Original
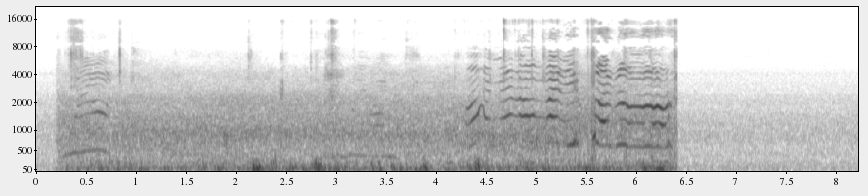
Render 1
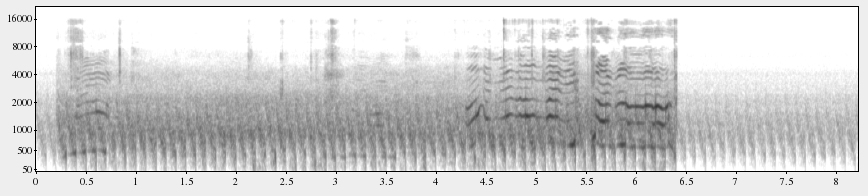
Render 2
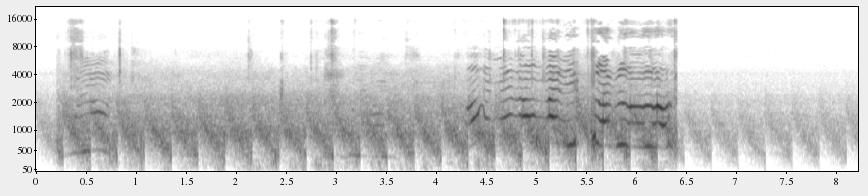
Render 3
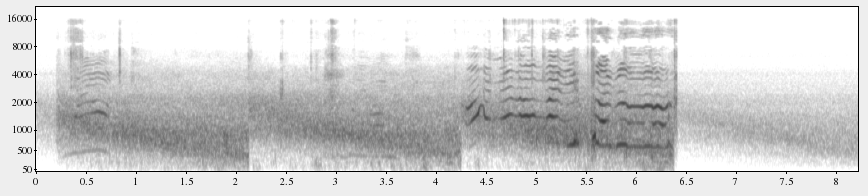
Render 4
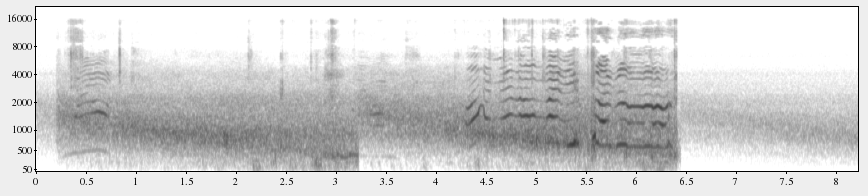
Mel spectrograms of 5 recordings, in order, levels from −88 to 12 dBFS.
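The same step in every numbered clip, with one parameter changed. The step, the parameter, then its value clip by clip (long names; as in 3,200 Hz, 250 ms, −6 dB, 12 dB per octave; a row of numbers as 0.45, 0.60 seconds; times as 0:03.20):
auto-filter high-pass, speed: 10, 3.7, 0.47, 0.31 Hertz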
